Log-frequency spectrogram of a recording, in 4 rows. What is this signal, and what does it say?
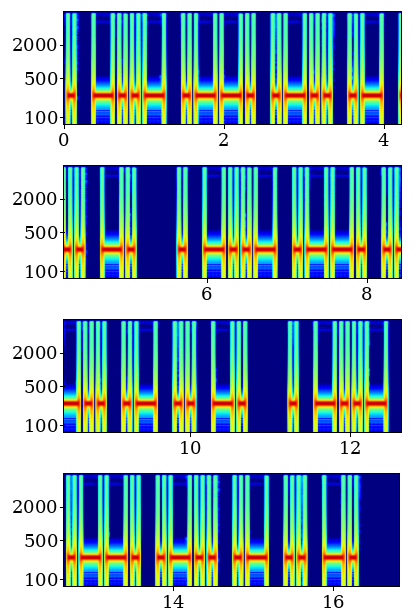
Morse code, heard as a keyed tone, about 15 wpm, 250 Hz. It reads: EXPLAIN EXPLAIN EXPLAIN
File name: morse / morse-training-15WPM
